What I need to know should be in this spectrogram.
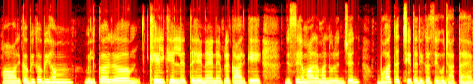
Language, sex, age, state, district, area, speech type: Hindi, female, 30-45, Madhya Pradesh, Betul, rural, spontaneous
